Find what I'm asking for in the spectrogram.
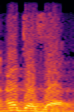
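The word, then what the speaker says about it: Ajaza (عَجَزَ): Fa in ajaza an satriha, kan gitu ya. Fa in ajaza an satriha. Jadi kalau misalkan ajaza atau ajiza, ikhwah bacanya. Hah? Ajaza ya.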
